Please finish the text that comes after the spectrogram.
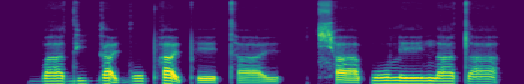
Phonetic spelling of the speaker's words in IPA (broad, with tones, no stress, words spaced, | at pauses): bä˦di˦ ɡa̰˦˨ɪ̯ɡo˦ pʰa̰˦˨ɪ̯pʰe˨ tʰa˨ɪ̯ | t͡ɕʰä˨po˦le˦nä˦ tä˦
